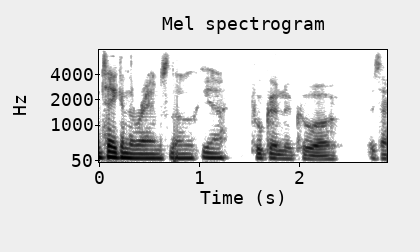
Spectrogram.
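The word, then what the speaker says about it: Puka Nacua: Puka Nakua, is that how you say his name?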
